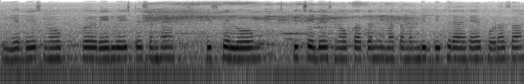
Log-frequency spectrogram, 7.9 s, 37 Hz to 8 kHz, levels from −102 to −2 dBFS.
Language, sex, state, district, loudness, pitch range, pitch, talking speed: Hindi, female, Rajasthan, Bikaner, -15 LUFS, 185-195 Hz, 190 Hz, 160 wpm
